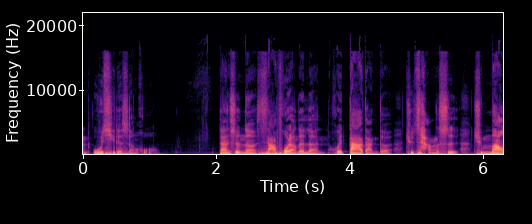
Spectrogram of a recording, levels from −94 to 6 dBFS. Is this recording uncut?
yes; 0 cuts

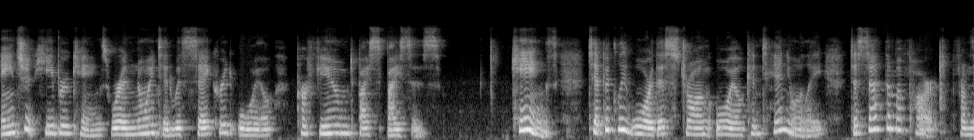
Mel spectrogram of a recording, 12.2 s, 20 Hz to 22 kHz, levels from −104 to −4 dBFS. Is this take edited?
no; 0 cuts

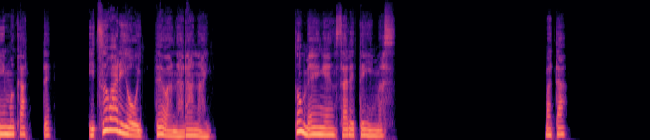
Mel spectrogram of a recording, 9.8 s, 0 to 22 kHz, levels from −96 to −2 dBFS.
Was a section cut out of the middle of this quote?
no; 0 cuts

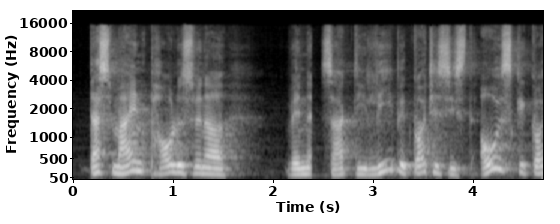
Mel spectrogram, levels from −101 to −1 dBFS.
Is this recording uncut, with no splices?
no; 1 cut; at 2.4 s

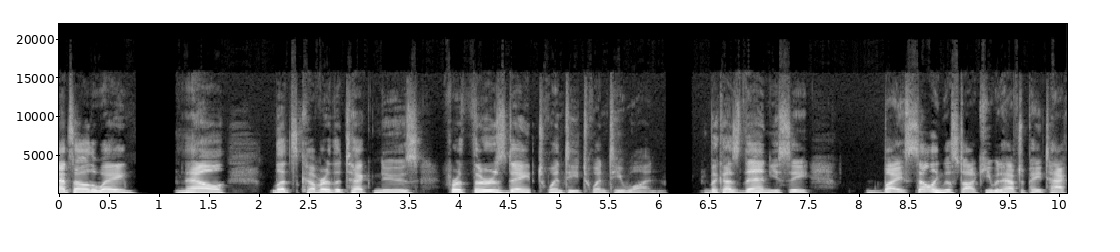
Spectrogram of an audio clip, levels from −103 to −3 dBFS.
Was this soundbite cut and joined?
yes; 2 cuts; at 4.7 s, 6.3 s

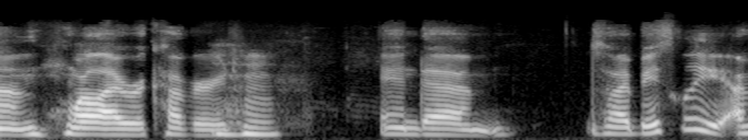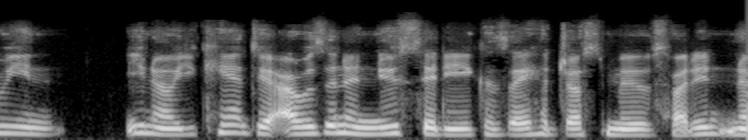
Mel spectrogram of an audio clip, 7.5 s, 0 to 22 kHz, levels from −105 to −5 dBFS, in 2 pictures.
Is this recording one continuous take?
yes; 0 cuts

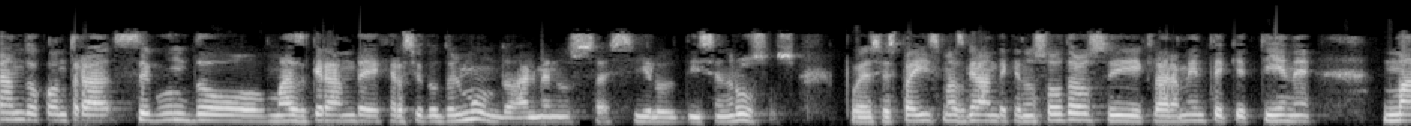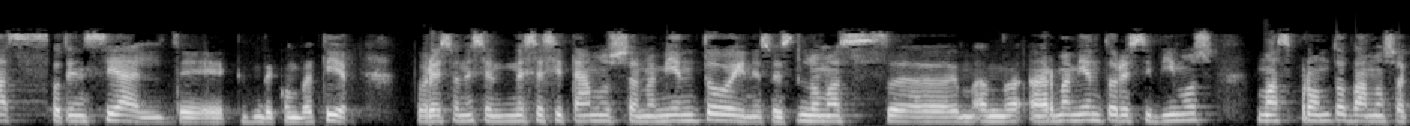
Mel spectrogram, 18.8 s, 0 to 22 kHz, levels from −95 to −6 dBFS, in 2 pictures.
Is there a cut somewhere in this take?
yes; 1 cut; at 9.7 s

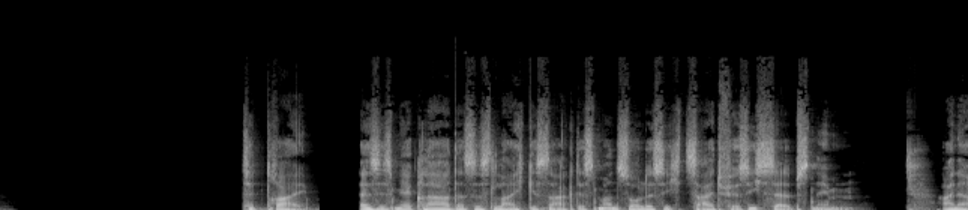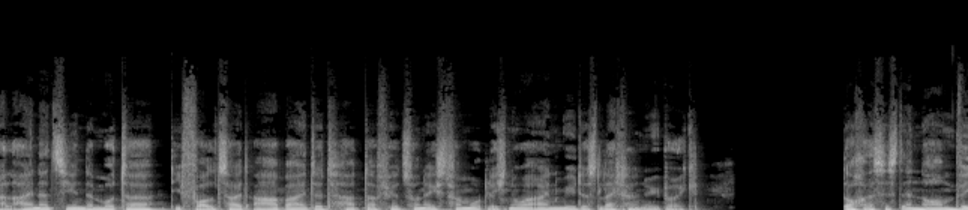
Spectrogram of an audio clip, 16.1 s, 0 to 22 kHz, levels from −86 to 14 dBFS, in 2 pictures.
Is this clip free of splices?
no; 1 cut; at 2.9 s

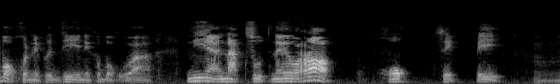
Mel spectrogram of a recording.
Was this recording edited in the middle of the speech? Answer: no; 0 cuts

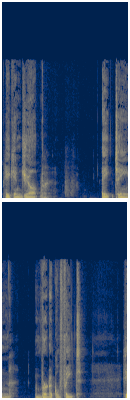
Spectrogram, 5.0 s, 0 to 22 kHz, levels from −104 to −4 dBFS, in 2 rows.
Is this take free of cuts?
yes; 0 cuts

